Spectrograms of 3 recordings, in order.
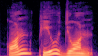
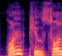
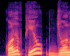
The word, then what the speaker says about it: confusion: মনে পড়ছে আমি বলেছিলাম কোন ওয়ার্ডের শেষে যদি এস আই ও এন থাকে এবং তার আগে যদি একটি ভাওয়েল থাকে তখন সেটার উচ্চারণ শোন হয় না জোন হয় তাই এর উচ্চারণটা হচ্ছে কনফিউজন যারা আমার রেগুলার ভিউয়ার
